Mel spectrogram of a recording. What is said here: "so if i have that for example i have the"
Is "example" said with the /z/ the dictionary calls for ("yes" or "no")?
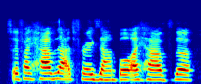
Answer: yes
